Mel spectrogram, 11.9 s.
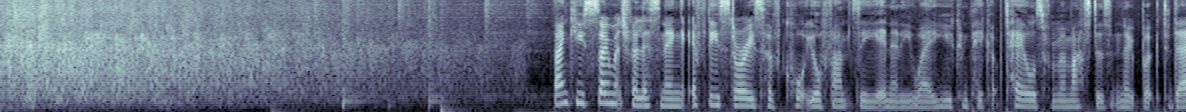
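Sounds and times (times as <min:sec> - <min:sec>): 
audience applause: 0:00.0 - 0:04.9
speech: 0:05.5 - 0:11.8.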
